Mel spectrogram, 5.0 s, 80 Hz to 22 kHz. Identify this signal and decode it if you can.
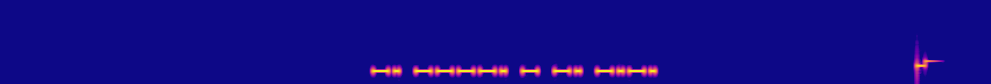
Morse code, heard as a keyed tone, about 40 wpm, 700 Hz. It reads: N9TNC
